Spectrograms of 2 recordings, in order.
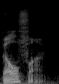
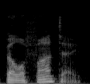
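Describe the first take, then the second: First: The name is said with two syllables. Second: The name is said with three syllables. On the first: The speaker calls it right. "Not Belfont" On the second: The speaker calls it wrong. "think it's [name]"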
